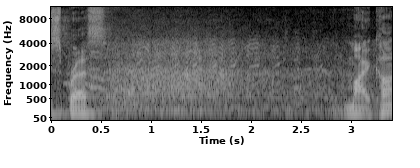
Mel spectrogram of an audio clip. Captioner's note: audience laughing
